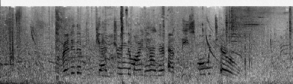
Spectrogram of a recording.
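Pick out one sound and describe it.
Laser guns fire in quick bursts.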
